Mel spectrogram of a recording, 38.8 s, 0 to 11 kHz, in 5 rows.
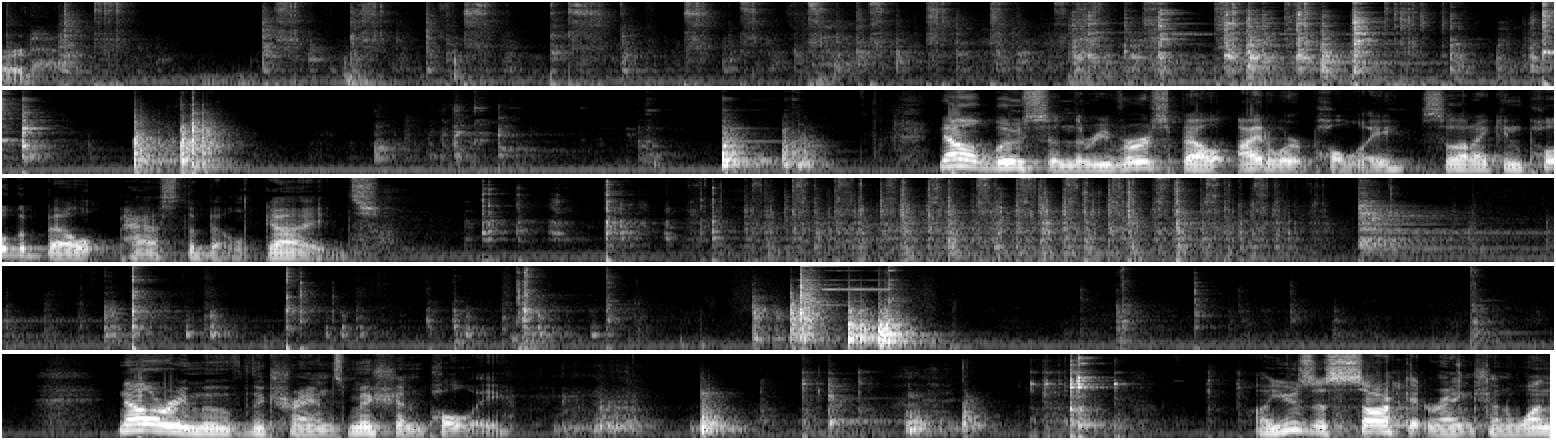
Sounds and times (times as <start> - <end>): Speech: 12.4 - 17.5, 31.6 - 33.6, 37.3 - 38.7.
